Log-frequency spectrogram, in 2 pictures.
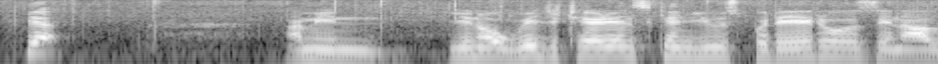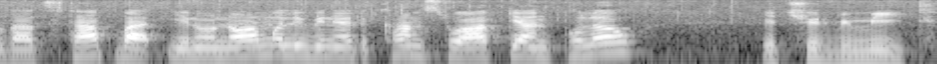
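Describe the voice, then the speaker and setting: Here a man talks with a high pitch at a moderate pace. His pitch varies in an ordinary way. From Afghanistan, Kandahar. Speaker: cooking show guest, newcomer to Canada. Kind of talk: cooking demonstration chat. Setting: teaching kitchen studio. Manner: halting, many fillers. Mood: calm, earnest. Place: studio.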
